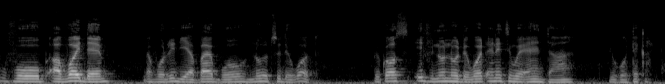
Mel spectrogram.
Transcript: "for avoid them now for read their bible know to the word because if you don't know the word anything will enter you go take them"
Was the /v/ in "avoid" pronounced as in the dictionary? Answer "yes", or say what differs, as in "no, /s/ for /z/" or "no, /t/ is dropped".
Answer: yes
